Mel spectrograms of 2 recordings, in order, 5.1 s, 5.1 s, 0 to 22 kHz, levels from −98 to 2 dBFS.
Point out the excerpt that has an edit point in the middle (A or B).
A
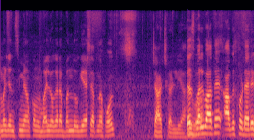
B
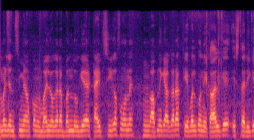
A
